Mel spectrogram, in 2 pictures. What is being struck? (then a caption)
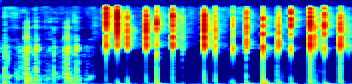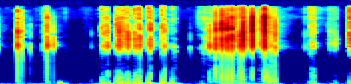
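Plastic supplement bottle. A small, hollow white plastic supplement bottle, likely filled with capsules, is tapped with long nails and turned in the hand. A rapid series of sharp, bright clicking taps stops dead with no ring, separated by brief quiet gaps. A denser, rattling burst of taps comes near the end.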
